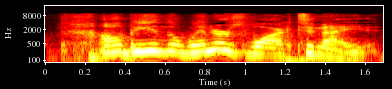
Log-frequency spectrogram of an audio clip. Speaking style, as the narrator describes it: Deirdre exclaimed

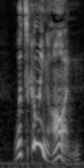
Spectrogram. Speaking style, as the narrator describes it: Adam demanded impatiently

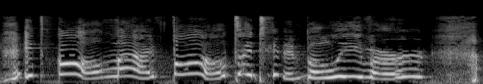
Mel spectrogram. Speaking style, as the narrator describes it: I pictured Aunt Louise wailing

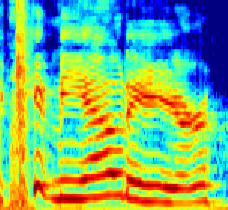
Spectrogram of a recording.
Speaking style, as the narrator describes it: he cried

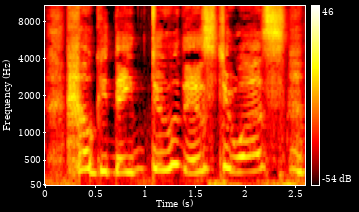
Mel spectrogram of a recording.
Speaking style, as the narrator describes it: I wailed

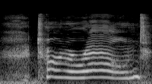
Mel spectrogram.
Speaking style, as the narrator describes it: I screamed

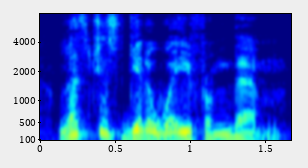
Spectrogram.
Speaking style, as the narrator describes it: I cried

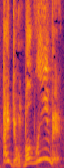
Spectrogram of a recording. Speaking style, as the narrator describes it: Vanessa exclaimed

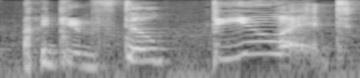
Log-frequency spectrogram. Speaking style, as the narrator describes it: I wailed

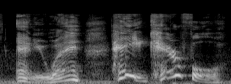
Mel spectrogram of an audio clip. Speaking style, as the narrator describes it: Cole cried

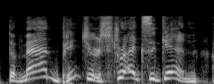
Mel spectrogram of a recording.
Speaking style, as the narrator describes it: I shouted

